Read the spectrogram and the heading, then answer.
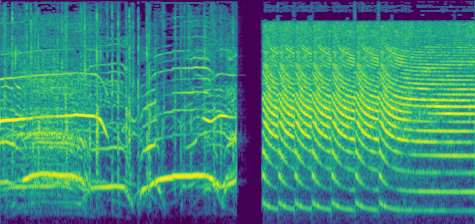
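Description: air horn sound effect

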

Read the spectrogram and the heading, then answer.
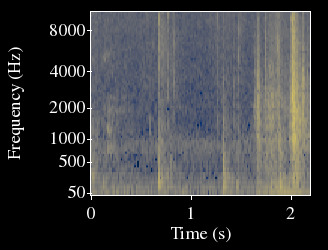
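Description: front door being opened

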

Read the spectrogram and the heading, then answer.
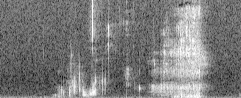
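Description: sipping tea

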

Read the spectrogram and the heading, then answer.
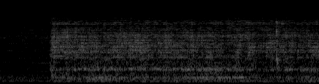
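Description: toilet flushing

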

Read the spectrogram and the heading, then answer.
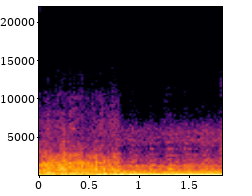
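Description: racing car engine

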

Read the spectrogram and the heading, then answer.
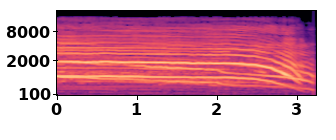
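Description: audience screaming and cheering

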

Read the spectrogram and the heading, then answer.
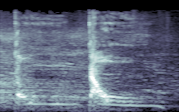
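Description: crowd booing

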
